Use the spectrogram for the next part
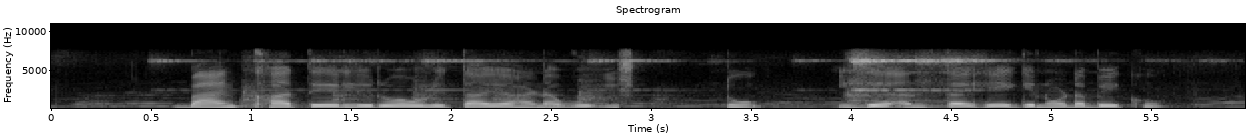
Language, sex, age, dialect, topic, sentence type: Kannada, female, 18-24, Central, banking, question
